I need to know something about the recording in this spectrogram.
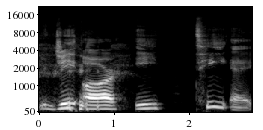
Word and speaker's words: Greta: Um one t g r e ta not tta.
